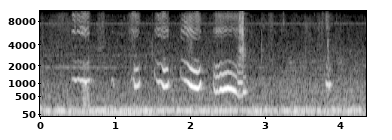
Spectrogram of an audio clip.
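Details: Basenji puppies aged three and a half weeks whimper in a run of high, thin whines, each bending up then sliding down, in a quick, uneven burst over a low, steady background hum.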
